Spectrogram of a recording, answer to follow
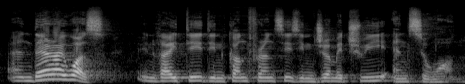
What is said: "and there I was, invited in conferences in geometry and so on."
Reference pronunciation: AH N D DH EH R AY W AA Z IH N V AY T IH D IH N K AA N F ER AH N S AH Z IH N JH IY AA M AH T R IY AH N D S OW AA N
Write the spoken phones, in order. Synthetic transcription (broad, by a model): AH N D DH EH R AY W AA Z IH N V AY T IH D IH N K AA N F ER AH N S AH Z IH N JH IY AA M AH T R IY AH N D S OW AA N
